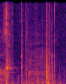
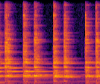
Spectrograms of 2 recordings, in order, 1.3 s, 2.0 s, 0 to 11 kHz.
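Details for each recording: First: 1972 Harley-Davidson Sportster XL wheel rebuild, spinning on a truing stand: sparse light ticks where the rim's high spot brushes the pointer, showing the rim is out of true and needs spoke adjustment. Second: 1972 Harley-Davidson Sportster XL wheel during lacing and truing, spokes tapped by ear: crisp, high bell-like pings in pairs, each ringing clear; spokes sound fairly tight and may need loosening so the rim can move over.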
